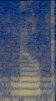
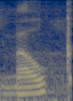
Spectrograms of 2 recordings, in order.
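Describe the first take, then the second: First: The vowel is the usual 'ih' sound. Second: The vowel is an 'eh' sound.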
